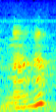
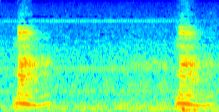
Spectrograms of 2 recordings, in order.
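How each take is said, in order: First: The pitch rises with a break. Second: The pitch dips down then rises. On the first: "一个波浪状符号，它就念" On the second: "长得很像问号的，它就念"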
